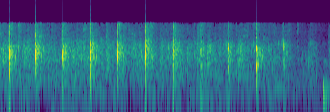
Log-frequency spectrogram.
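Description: Audience applause welcoming a guest's spouse at a meeting: a steady run of many sharp, evenly spaced claps at moderate loudness, with no talking over it.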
